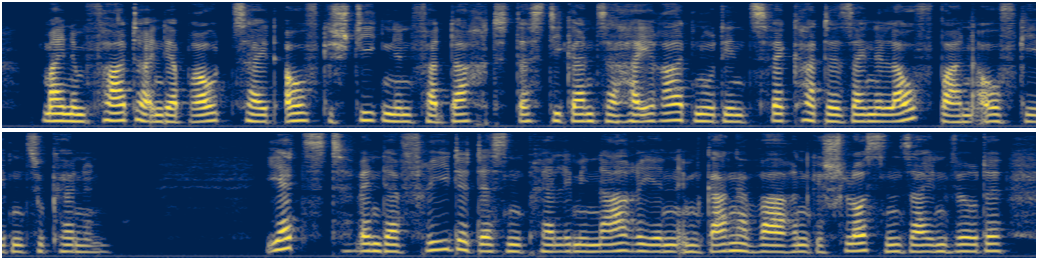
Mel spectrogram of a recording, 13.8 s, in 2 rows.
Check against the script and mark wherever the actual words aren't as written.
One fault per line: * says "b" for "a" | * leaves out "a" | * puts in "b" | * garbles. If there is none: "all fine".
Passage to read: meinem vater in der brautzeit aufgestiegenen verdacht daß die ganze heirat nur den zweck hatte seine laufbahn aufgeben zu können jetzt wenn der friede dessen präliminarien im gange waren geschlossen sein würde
all fine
